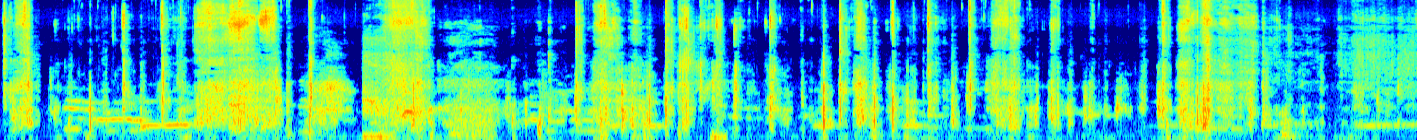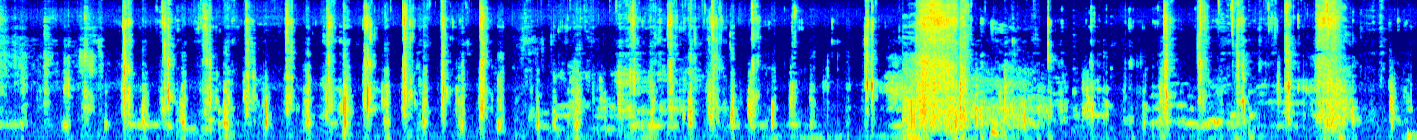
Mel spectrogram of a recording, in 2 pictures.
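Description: A person chewing mutton curry and dhido, with many small wet clicks and smacks from the mouth and a few louder bites.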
